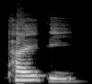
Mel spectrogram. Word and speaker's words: tidy: 我们可以用谐音法来记忆这个单词 tidy，t i d y，它的发音很像汉语的泰迪，泰迪熊的泰迪。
